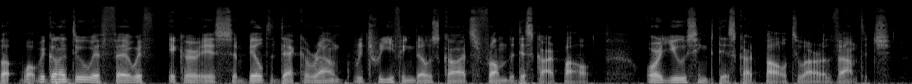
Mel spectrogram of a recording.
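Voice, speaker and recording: On a very clean recording with a silent background, a man with a non-native accent speaks at a moderate pace. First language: not English. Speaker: gaming YouTuber. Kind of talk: gameplay tutorial. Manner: hesitant, many fillers.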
